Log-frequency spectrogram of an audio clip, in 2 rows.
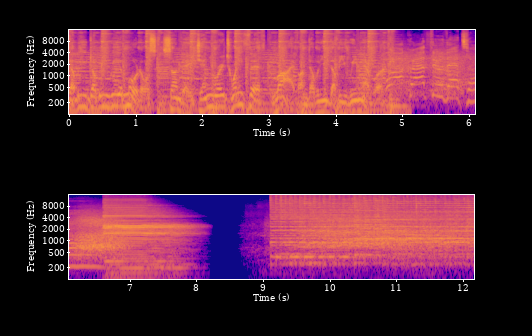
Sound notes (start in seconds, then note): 6.6 buzzer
